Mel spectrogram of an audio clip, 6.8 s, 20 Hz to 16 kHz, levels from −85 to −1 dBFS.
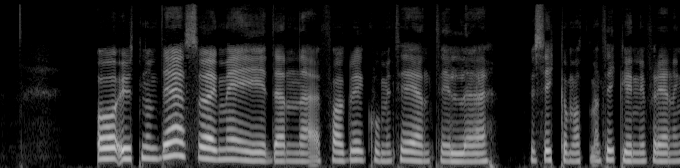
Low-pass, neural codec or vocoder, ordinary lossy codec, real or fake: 14.4 kHz; codec, 44.1 kHz, 7.8 kbps, DAC; MP3, 64 kbps; fake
